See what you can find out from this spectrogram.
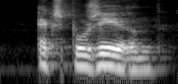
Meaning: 1. to expose, to unravel, to uncover 2. to exhibit
- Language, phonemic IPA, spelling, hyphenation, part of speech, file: Dutch, /ˌɛkspoːˈzeːrə(n)/, exposeren, ex‧po‧se‧ren, verb, Nl-exposeren.ogg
